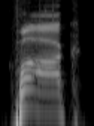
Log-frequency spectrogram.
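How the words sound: It is said in a British accent.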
